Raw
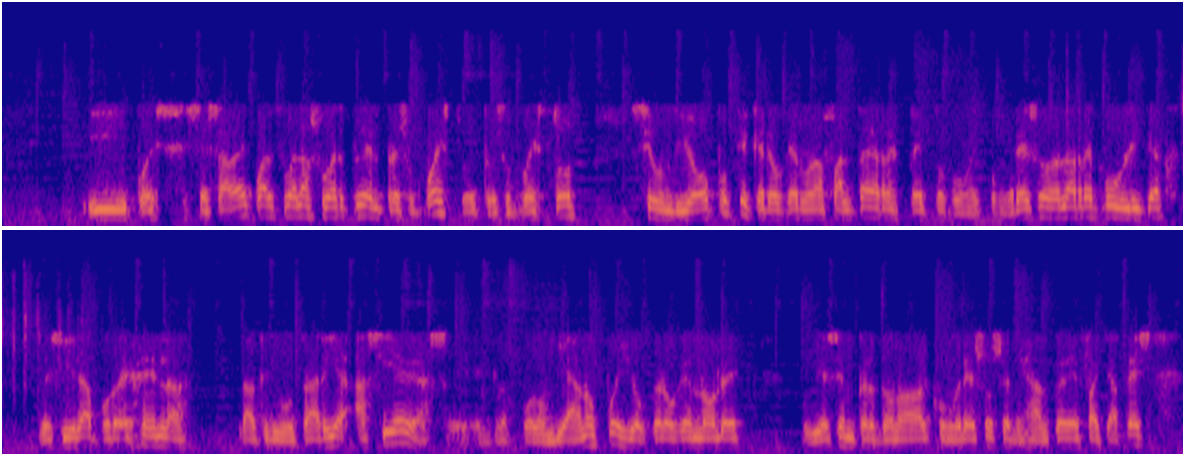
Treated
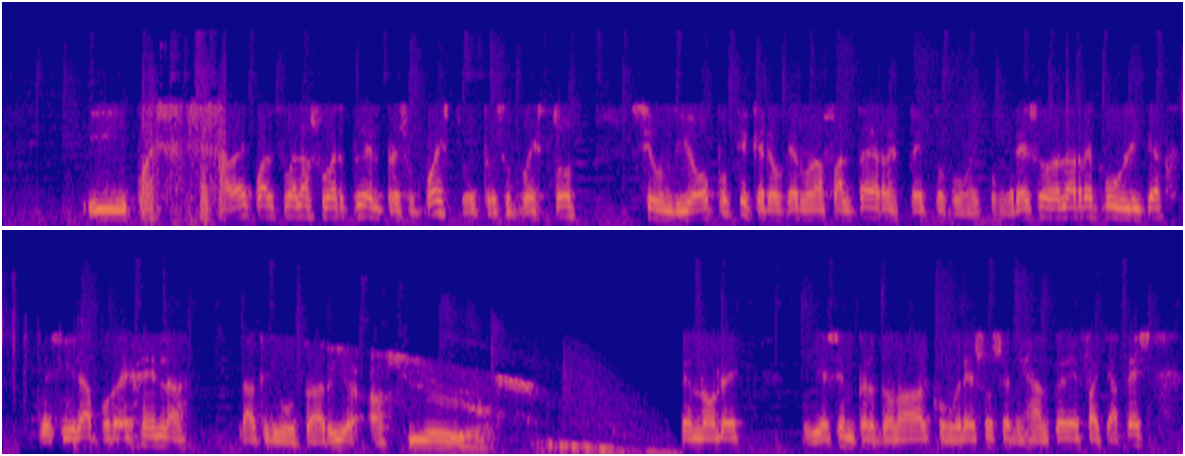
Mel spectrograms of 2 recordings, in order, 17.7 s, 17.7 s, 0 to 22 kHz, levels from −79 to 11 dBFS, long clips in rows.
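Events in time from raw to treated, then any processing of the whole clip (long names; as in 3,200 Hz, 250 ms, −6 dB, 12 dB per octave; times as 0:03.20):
0:01.03–0:01.66: ceiling on every frequency bin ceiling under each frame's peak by 25 dB
0:08.98–0:09.39: loudspeaker in its box 290–3,000 Hz, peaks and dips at 290 Hz +7 dB, 540 Hz +9 dB, 890 Hz +8 dB, 1,400 Hz −10 dB, 2,500 Hz −4 dB
0:10.79: tape stop 3.17 s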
